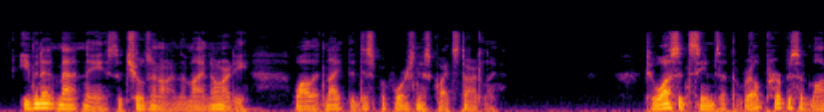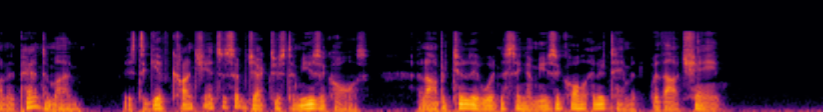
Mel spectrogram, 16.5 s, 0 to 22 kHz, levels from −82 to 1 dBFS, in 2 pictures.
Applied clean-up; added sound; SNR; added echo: none; none; none; none.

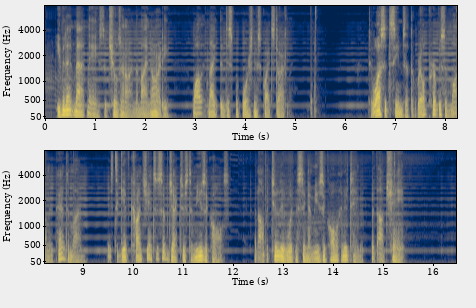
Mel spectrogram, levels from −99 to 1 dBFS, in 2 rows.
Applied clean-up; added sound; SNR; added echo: neural mask model RNNoise.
